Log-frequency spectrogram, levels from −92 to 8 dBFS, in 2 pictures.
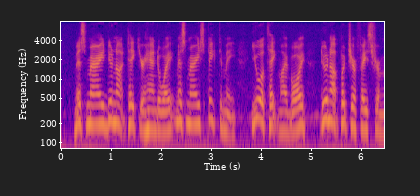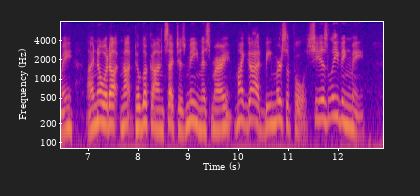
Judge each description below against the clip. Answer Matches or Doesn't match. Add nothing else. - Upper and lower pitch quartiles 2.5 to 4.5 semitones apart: Matches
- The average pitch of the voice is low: Doesn't match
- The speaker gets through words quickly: Matches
